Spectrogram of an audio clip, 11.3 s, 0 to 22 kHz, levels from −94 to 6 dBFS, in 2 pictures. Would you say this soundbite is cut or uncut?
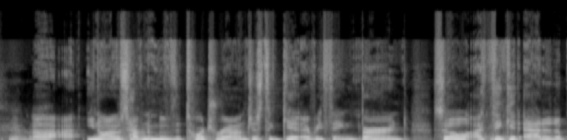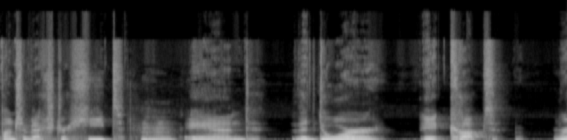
uncut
